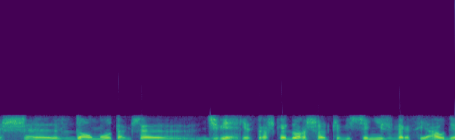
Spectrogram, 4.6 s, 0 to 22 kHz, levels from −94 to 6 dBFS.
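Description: From the start, the speech is carried by the AMR narrowband mobile codec, with a 250 to 3600 Hz line band and nothing audible above 4 kHz. The voice is plainly buzzy and synthetic, which fits a low 7.4 kbps mode, where a vocal-tract model driven by sparse pulses stands in for the real waveform. This differs from a simple low-pass filter, which would dull the sound without adding this artificial, reconstructed texture.

From 2.28 to 2.42 s, about 120 ms, there are lost AMR speech frames, consistent with a run of about six 20 ms frames. The decoder repeats the last good pitch and vocal-tract settings at falling gain, so the sound stretches and fades toward silence instead of stopping abruptly. It then resumes, briefly weak and rough, at "jest troszkę gorszy". A plain dropout would cut to silence at once, with no smeared tail.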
